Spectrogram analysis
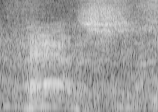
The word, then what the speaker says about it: Hess: Jared Hess. Did I say it right? Hess. Yeah. Like class.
